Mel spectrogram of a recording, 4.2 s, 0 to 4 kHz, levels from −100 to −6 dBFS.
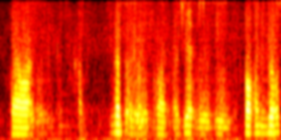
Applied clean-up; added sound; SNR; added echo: neural separator model SepFormer WHAMR!.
